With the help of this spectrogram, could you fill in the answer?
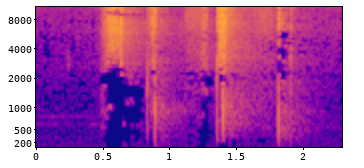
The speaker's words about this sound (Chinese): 他就听到高跟鞋走路的声音，哒哒哒哒的，一步一步来到卫生间门口就站住了。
